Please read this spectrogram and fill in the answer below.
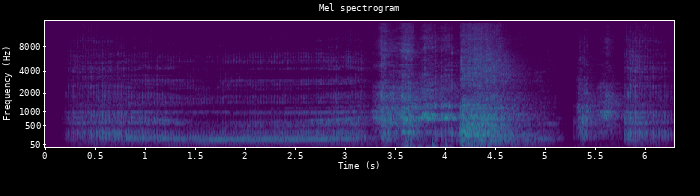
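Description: Big-cat roar sound effect: a low growl for about three seconds swells into a loud, full roar, followed after a short break by a shorter second roar near the end.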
